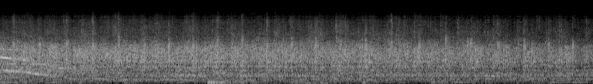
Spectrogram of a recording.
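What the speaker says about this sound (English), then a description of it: "Now you can clap for everybody." Banquet audience at an annual association meeting breaking into sustained applause, a loud, dense and even roar of many hands clapping continuously, with faint voices mixed underneath.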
